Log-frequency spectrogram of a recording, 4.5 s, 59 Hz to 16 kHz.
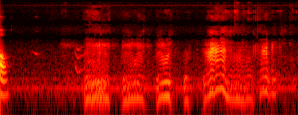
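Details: Indoors, a 5-month-old American Eskimo Dog puppy and an adult Eskie argue over the adult's bone: a string of low, throaty growled grumbles in uneven bursts, some rising and falling like speech, with a brief high whine near the start.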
